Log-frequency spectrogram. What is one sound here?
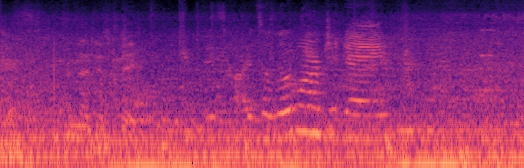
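A man speaks briefly nearby indoors.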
